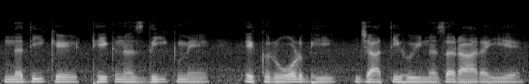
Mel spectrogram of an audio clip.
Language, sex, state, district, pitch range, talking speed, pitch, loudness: Hindi, male, Uttar Pradesh, Lalitpur, 105-120 Hz, 160 wpm, 115 Hz, -20 LUFS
